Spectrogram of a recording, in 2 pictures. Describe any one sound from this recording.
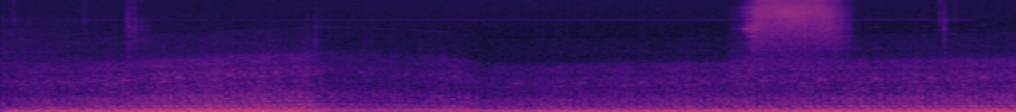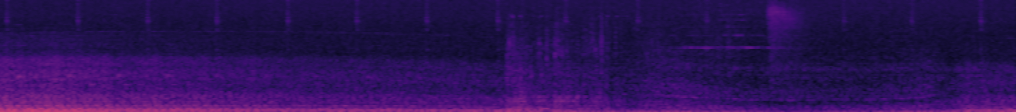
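A bus engine hums low and steady, rising and falling with speed.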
